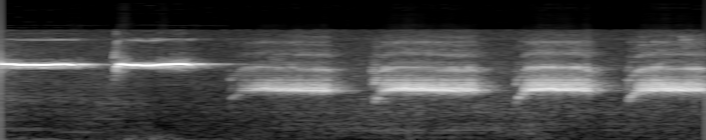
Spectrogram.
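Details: Nightingale kept in a cage gives one pure, steady whistle, then four harsh, buzzy notes spaced about half a second apart.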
